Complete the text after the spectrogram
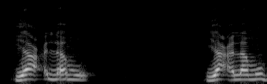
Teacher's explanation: یعلم، یعلم کی میم کو کھینچیں گے نہیں. صحیح نا، میم پر پیش ہے، بغیر کھینچے پڑھیں گے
